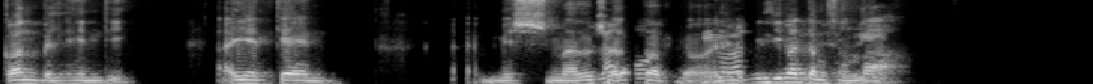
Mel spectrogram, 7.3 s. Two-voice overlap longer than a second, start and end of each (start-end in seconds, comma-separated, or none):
3.8-5.9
